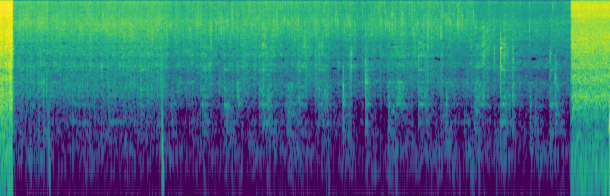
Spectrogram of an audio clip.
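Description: Potatoes and garlic cloves fry in a pan with a steady, soft sizzle and light stirring clicks. A louder burst comes at the start and again at the very end.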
